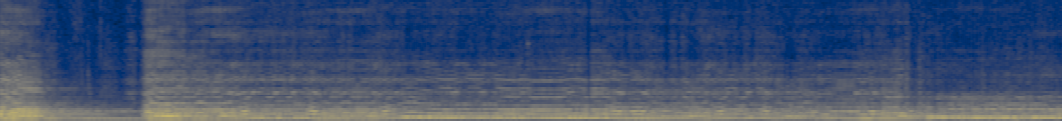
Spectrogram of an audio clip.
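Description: Sarangi bowed softly with a German-style contrabass bow. A held note fades out over the first second or so, then a new note starts and glides slowly up and down in long, wavering slides.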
